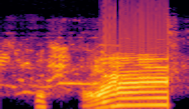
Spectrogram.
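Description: A single loud, drawn-out moo from a nearby cow, preceded by brief faint background voices and ending abruptly.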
